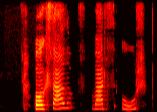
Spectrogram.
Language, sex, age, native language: Icelandic, female, 10, Icelandic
